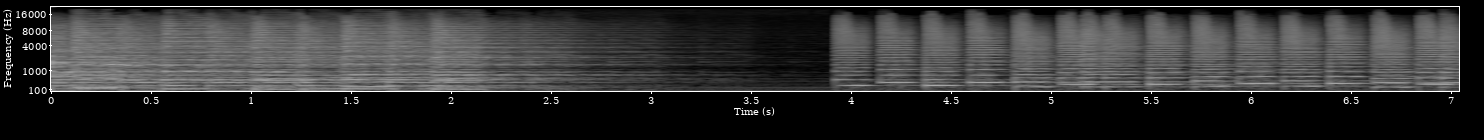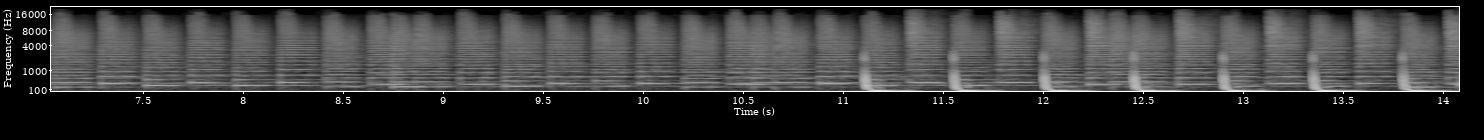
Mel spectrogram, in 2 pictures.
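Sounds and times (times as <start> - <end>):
dance song: 0.0 - 2.4, 11.1 - 14.0
synthesizer keyboard riff: 0.0 - 2.4.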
